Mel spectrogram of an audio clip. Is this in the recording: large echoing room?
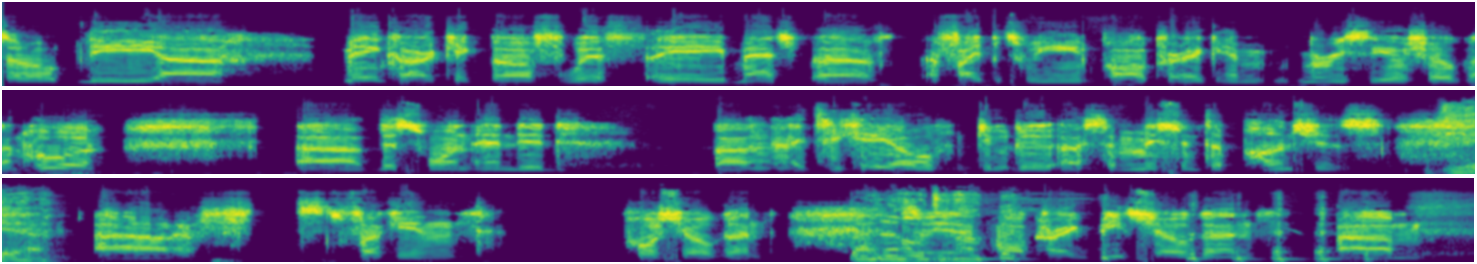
no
